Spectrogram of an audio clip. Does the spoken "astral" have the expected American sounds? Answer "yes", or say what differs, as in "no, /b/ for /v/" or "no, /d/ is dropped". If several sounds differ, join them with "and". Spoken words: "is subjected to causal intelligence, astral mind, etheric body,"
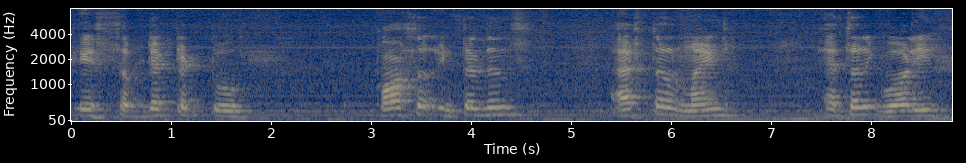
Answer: no, /ɹ/ is dropped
